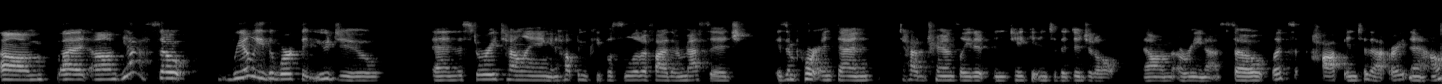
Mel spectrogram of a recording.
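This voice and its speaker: A woman speaks in a New Jersey accent at a medium pitch. Her pace is moderate and her pitch varies an ordinary amount. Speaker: digital marketing agency head. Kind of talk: webinar presentation.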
